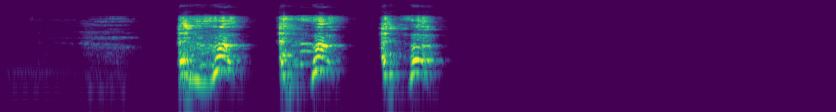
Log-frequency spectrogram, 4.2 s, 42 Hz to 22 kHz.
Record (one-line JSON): {"three_cough_length": "4.2 s", "three_cough_amplitude": 32141, "three_cough_signal_mean_std_ratio": 0.34, "survey_phase": "alpha (2021-03-01 to 2021-08-12)", "age": "65+", "gender": "Female", "wearing_mask": "No", "symptom_none": true, "smoker_status": "Never smoked", "respiratory_condition_asthma": false, "respiratory_condition_other": false, "recruitment_source": "REACT", "submission_delay": "1 day", "covid_test_result": "Negative", "covid_test_method": "RT-qPCR"}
